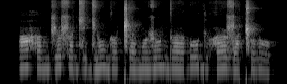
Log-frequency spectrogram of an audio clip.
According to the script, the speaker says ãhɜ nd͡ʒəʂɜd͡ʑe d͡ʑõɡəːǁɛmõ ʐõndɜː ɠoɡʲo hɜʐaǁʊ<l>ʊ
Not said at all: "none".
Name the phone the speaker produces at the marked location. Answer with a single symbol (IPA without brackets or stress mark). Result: l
